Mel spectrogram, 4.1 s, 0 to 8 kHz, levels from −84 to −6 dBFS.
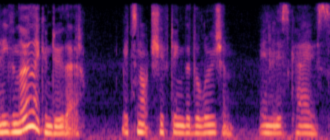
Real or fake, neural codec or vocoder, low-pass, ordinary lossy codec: real; none; 7.2 kHz; AAC, 48 kbps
